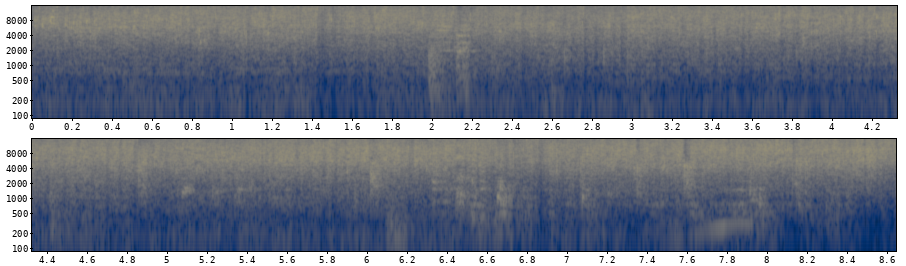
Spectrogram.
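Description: Chopped wakame stems sizzling steadily in hot sesame oil in a frying pan. In the later seconds a wooden spatula stirs them, adding a few scrapes and taps.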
